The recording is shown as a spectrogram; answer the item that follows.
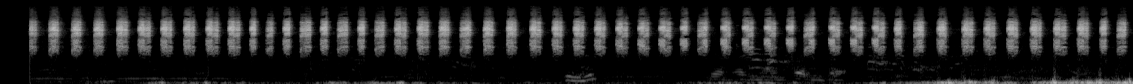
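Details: Cicada on a backyard tree sings in harsh, high buzzing pulses, repeated steadily about three times a second.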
